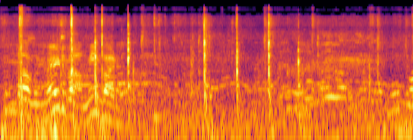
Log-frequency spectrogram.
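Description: A large fish-cutting knife chopping through a wahoo on a wooden log chopping block: a series of sharp chops, several in quick succession through the first three seconds.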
